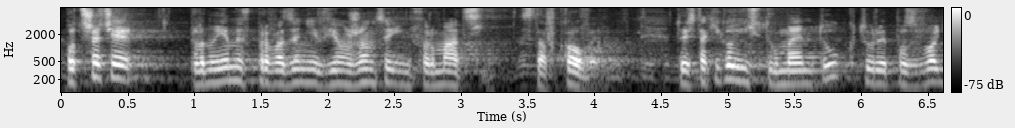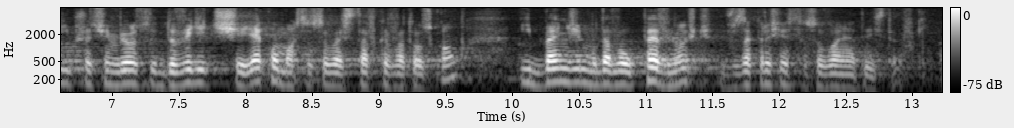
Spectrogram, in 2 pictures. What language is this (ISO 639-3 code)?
pol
